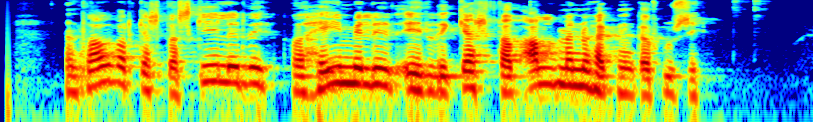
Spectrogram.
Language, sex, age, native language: Icelandic, female, 60-69, Icelandic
